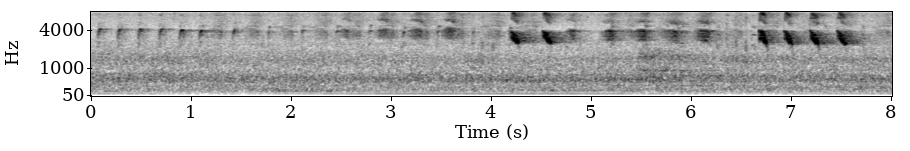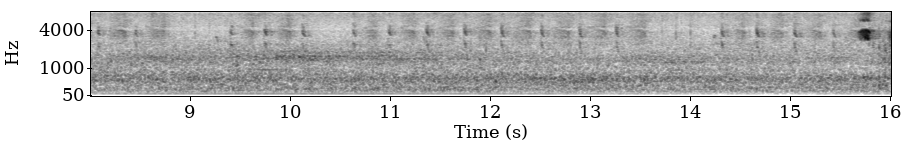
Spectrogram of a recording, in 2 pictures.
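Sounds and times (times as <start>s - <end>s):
faint bird chirps: 0.0s - 8.4s, 14.3s - 16.0s.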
